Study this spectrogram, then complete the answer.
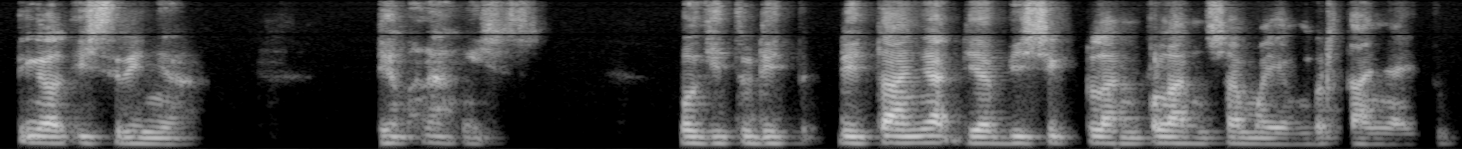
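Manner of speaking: ordinary delivery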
